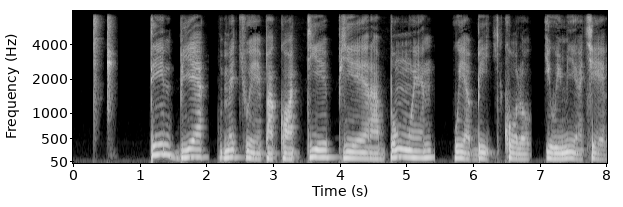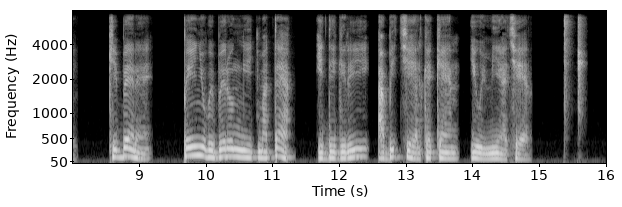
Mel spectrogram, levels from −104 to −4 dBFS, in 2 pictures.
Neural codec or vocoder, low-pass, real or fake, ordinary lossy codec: none; 7.2 kHz; real; none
